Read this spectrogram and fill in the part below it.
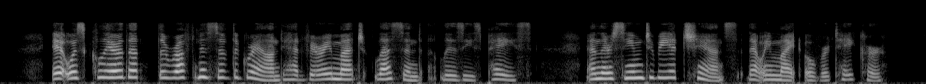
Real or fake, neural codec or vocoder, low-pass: fake; codec, 16 kHz in and 24 kHz out, 1 kbps, XY-Tokenizer; 7.2 kHz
